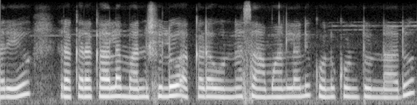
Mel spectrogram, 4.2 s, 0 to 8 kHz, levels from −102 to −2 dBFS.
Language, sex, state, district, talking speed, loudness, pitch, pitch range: Telugu, female, Telangana, Komaram Bheem, 100 wpm, -14 LUFS, 245 Hz, 240-255 Hz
